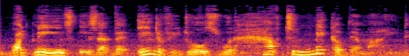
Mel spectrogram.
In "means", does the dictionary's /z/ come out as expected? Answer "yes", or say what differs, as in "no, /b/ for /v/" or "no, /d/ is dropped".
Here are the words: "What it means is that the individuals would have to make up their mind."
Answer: yes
